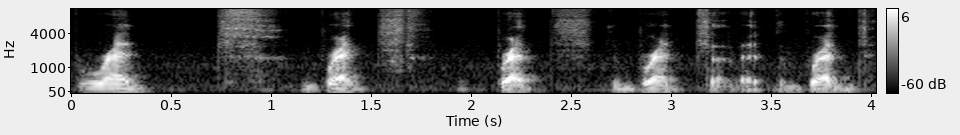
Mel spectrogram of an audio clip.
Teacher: we're actually going straight into a dental d but we kind of hold it for a second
